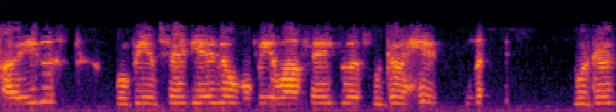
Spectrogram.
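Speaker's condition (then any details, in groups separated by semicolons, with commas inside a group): Cerebral palsy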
